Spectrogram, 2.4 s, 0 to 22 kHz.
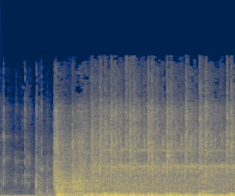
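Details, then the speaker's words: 1998 Craftsman GT garden tractor with a Kohler V-twin that came with a house, started on choke with fresh gas and a different battery. A brief crank, then it catches into a smooth, even Harley-like twin idle with no tapping or misses. "this thing has a nice sound to it really sounds like a good v2 like a harley v twins nice and smooth"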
